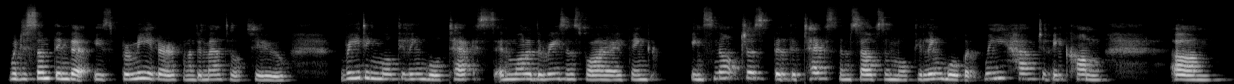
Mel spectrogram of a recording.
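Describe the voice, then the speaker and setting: With a Bulgarian accent, a woman speaks at a moderate pace in a fairly high, monotone voice with flat intonation. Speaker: literature scholar. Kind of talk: academic roundtable discussion. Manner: hesitant, with many fillers.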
